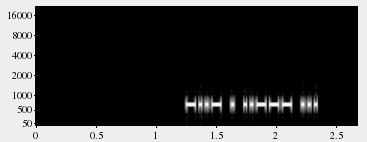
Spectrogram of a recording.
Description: Morse code, heard as a keyed tone, about 47 wpm, 700 Hz. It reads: XE2S
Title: DXCC-100 Call Signs - 4 Characters - 45wpm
